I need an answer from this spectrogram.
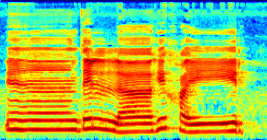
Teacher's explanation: अल्लाह के नाम से पहले ज़ेर आ गई है इसलिए अल्लाह का नाम बारिकत पढ़ेंगे, बारिकत अता किया जाएगा।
